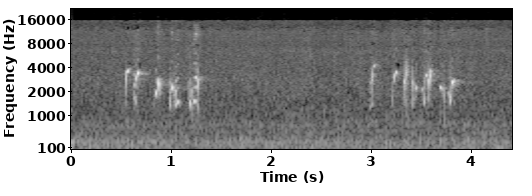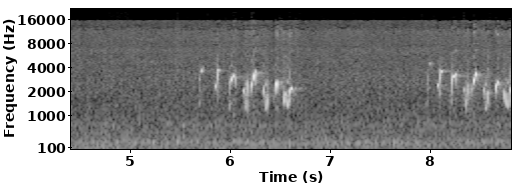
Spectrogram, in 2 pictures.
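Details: Decoy Stripe-throated Bulbul hanging by a stream, drawing wild birds that arrive but will not descend; four lively bubbling phrases of rapid chirped notes, each about a second long, separated by pauses of roughly one to two seconds.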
